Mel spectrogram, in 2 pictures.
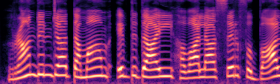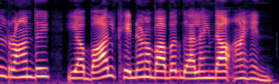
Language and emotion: Sindhi, neutral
